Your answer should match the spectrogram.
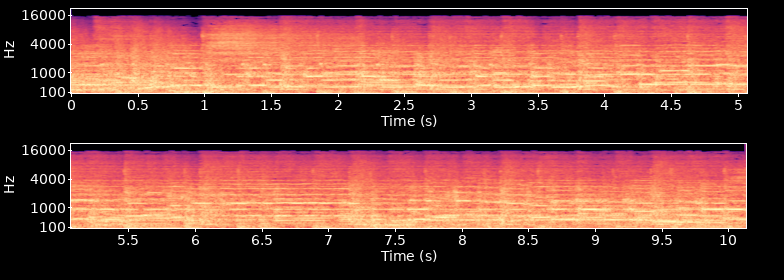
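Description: Electric guitar played live, a steady run of short single notes stepping up and down, over a continuous low bass underneath.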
